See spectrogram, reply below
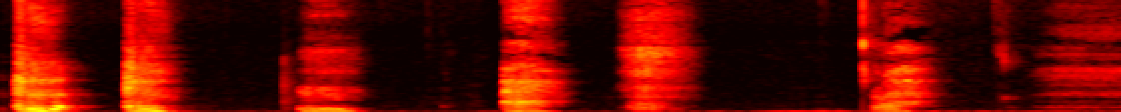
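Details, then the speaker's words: About six harsh, forceful coughs in quick succession separated by short breaths, from a teenage girl, a high school senior, who has been sick at home for a couple of days: repeated coughing during an illness. "I haven't filmed a video in a really long time because of high school. Uh, yeah, so I'm dying."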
